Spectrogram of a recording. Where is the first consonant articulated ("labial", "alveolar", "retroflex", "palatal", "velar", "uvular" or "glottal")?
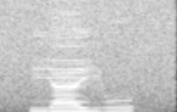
palatal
